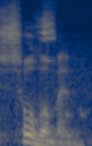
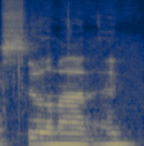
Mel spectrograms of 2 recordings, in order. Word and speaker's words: Suleiman: I have an accent it is Suleiman sorry a lot of people call me Sulaiman Solomon I will try my best to pronounce its soul Oman forgive my rudeness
